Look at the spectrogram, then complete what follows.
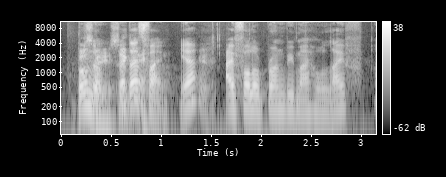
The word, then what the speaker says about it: Brøndby: So the Danish pronunciation is Brøndby. So that's a bit difficult. Okay, I don't think I could do that. I think you could manage by saying Brøndby. Brøndby, so okay.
